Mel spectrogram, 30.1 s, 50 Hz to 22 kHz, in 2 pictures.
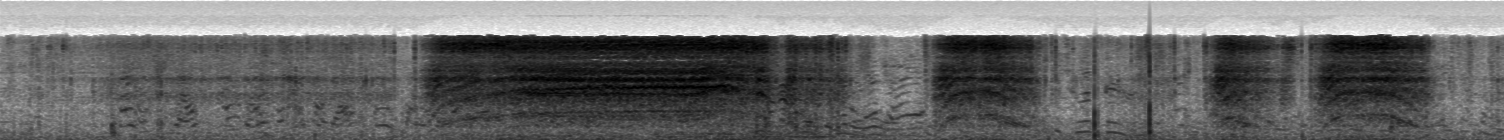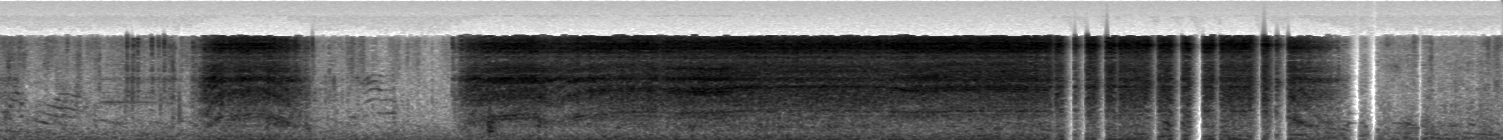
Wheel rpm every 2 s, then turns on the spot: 10, 20, 110, 200, 50, 40, 60, 40, 50, 40, 170, 220, 230, 230, 50.
2-4 10-12 14-16 18-20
